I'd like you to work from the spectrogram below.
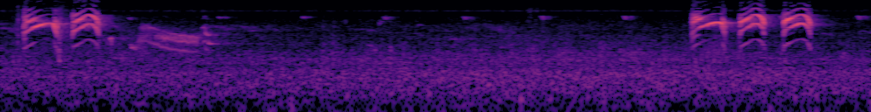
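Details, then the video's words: Sunbird singing in natural habitat, two quick high arched chirps, a soft slurred note, then a long pause and a burst of three bright piercing chirps, faint hiss behind. "Sunbird Singing Sounds"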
